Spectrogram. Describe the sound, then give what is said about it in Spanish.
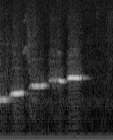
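A thin, eerie whistle, the famous whistle of the El Silbón legend, rises slowly in pitch across a few sustained, wavering notes, heard alone over a steady low hum. “Por el camino comenzó a escuchar el famoso silbido, que ya lo habíamos escuchado.”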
